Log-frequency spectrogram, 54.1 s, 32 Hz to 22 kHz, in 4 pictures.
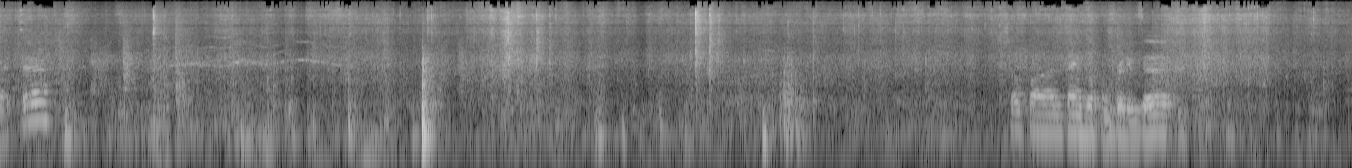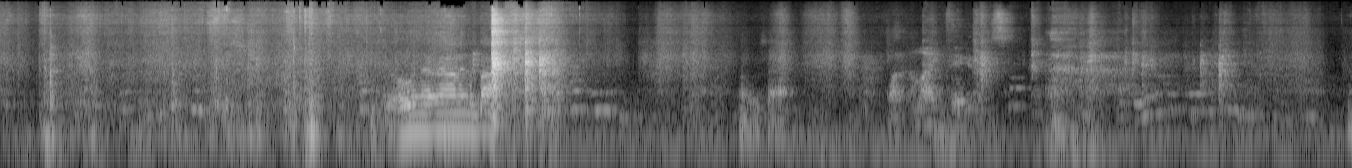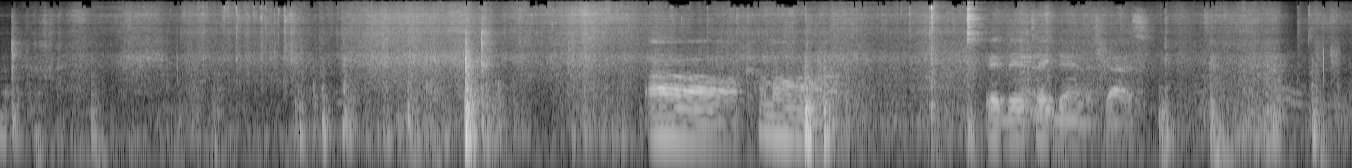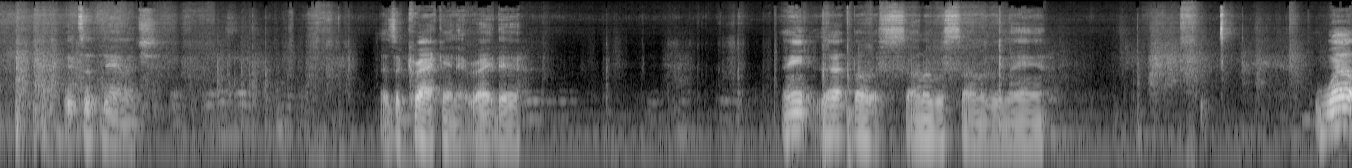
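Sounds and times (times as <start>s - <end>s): plastic packaging crinkling: 0.0s - 18.2s, 27.5s - 42.8s
bubble wrap rustling and crackling: 0.0s - 22.2s, 25.0s - 45.9s.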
